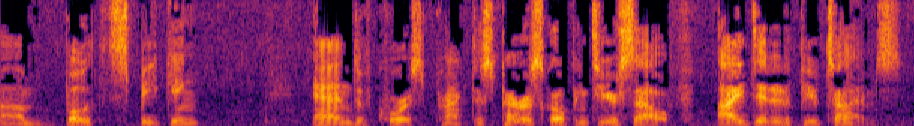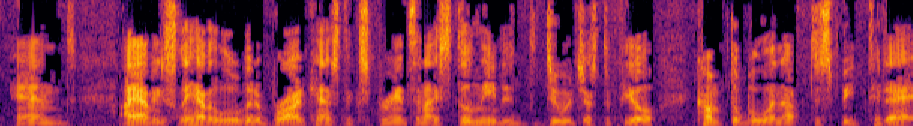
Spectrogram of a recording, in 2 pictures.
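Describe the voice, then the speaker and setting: This man speaks with an American accent at a moderate pace. His pitch is medium and his intonation lively. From New York. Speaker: broadcaster and periscope coach. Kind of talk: tutorial. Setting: outdoors livestream on a tripod.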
